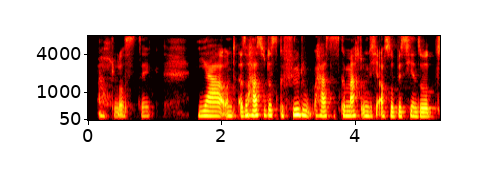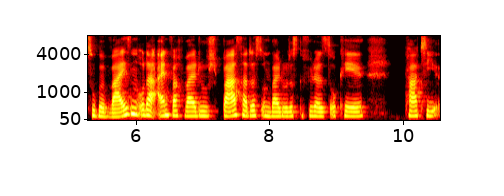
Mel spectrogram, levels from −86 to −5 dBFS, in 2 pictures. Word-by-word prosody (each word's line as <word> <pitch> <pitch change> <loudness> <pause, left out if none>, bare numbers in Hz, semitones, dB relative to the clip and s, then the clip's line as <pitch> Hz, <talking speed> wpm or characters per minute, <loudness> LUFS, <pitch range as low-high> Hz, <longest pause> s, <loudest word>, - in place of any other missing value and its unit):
Ach, - - -14
lustig. 160 0 -11 0.6
Ja, 165 -1 +1
und 165 +1 -5
also 180 +2 -1
hast 175 +1 +3
du 185 - -5
das 185 +1 -3
Gefühl, 190 +4 +2
du 185 -3 -2
hast 160 -1 -4
es - - -12
gemacht, 165 0 -2
um 165 - -3
dich 160 - -7
auch 165 - -3
so 155 0 -3
bisschen 155 0 -4
so 145 -1 0
zu 180 +3 -2
beweisen 155 - +4
oder 190 -2 +3
einfach, 175 0 +2
weil 160 -1 +4
du 165 0 -2
Spaß 165 +3 +2
hattest 175 +1 0
und 160 -1 -3
weil 155 -1 +2
du 155 - -2
das 155 0 -4
Gefühl 165 +1 -4
hattest: 150 0 -1
„Okay, 155 0 -2 0.6
Party.“ 170 0 -2
165 Hz, 200 wpm, -22 LUFS, 155-175 Hz, 0.6 s, beweisen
